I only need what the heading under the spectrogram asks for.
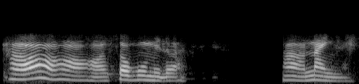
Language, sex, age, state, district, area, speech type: Odia, female, 45-60, Odisha, Sambalpur, rural, conversation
